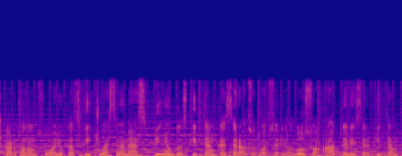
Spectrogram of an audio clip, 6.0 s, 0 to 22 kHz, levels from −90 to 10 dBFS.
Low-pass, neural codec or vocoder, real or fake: 10.8 kHz; none; real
